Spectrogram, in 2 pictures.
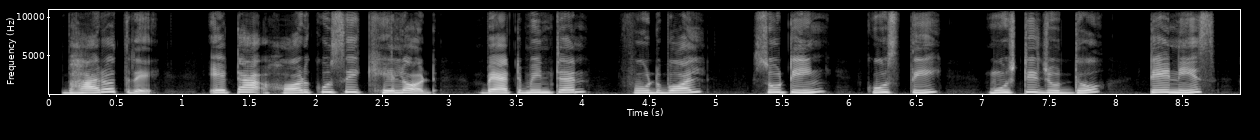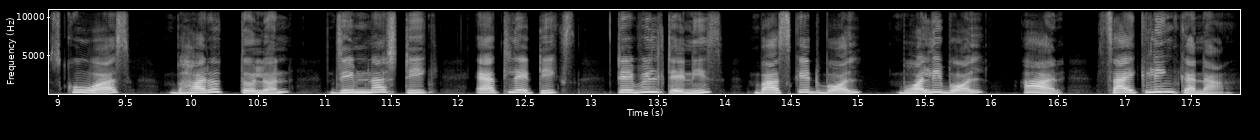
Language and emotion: Santali, neutral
